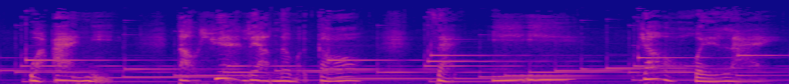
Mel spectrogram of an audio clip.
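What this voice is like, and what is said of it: Soft, quiet, smiling voice. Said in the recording (Chinese): “小声的微笑着说”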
